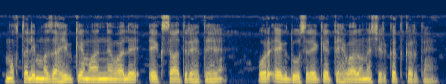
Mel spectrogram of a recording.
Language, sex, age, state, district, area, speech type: Urdu, male, 30-45, Uttar Pradesh, Saharanpur, urban, spontaneous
